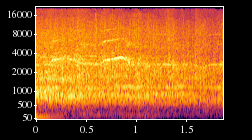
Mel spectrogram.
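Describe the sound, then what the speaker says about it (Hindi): Studio audience applause on a comedy talk show, a dense, even wash of clapping that holds steady and loud for the whole short stretch, with no one speaking over it. "ताली बजाइए इनके लिए।"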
